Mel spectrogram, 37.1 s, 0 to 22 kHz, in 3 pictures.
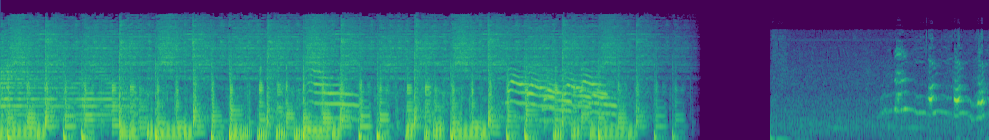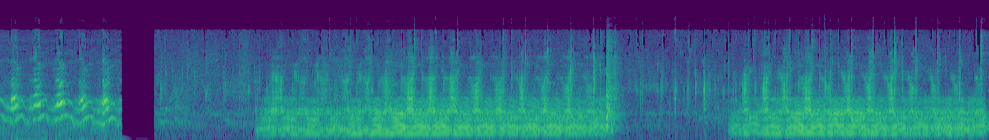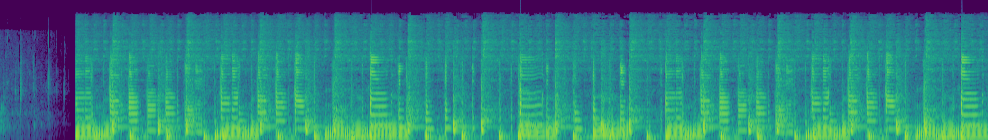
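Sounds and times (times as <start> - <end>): guitar music: 0.0 - 8.0, 25.7 - 28.7, 29.3 - 36.0
cat meowing and yowling: 3.8 - 4.7, 6.2 - 7.8, 11.0 - 13.9.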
